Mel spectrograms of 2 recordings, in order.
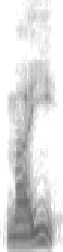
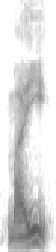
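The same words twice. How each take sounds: The two takes are said the same way.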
